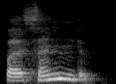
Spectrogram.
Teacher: स के साथ न की आवाज आ रही है, तो स के ऊपर बिंदु आएगा, पसंद, क्योंकि यहां पर सिर्फ सिंपल साउंड आया है।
